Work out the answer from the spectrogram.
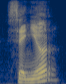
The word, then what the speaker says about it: señor: La ñ se pronuncia como gn en francés o ni en inglés, como por ejemplo onion. Pronúnciese señor y señora.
